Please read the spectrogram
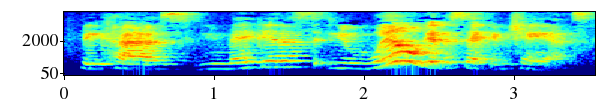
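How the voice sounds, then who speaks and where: A woman talks fairly slowly, with audible room echo and noticeable background noise around her. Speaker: career advice consultant. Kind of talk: interview chat. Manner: animated.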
